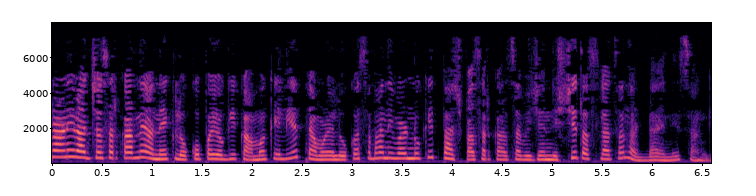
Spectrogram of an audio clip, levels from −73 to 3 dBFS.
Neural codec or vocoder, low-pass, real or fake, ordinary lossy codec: none; 7.2 kHz; real; MP3, 32 kbps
